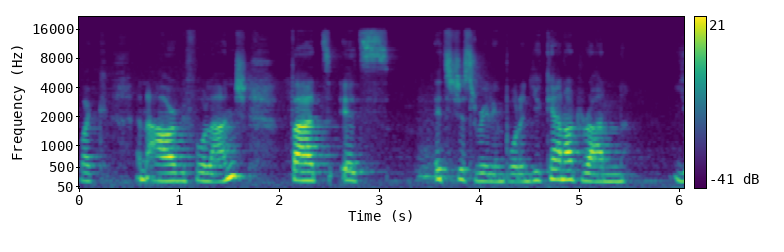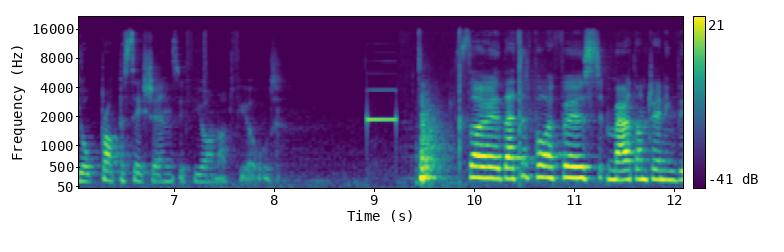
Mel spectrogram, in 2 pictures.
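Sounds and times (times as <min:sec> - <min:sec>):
short electronic beep: 0:08.9 - 0:09.3.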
